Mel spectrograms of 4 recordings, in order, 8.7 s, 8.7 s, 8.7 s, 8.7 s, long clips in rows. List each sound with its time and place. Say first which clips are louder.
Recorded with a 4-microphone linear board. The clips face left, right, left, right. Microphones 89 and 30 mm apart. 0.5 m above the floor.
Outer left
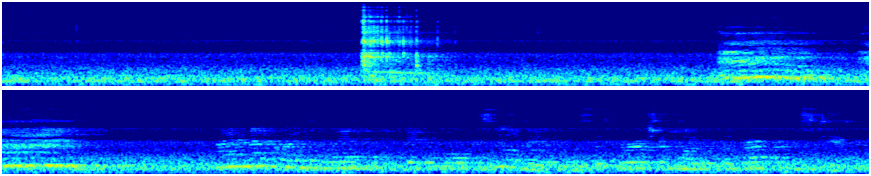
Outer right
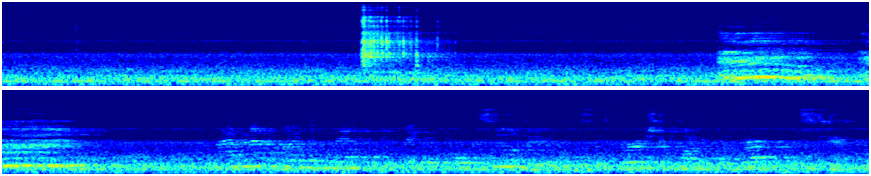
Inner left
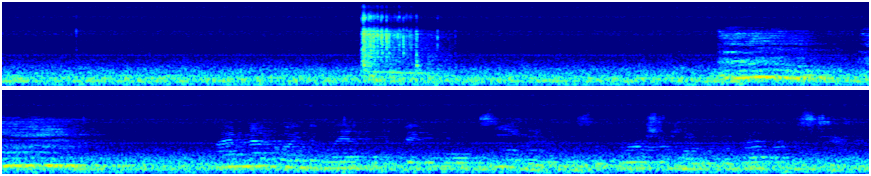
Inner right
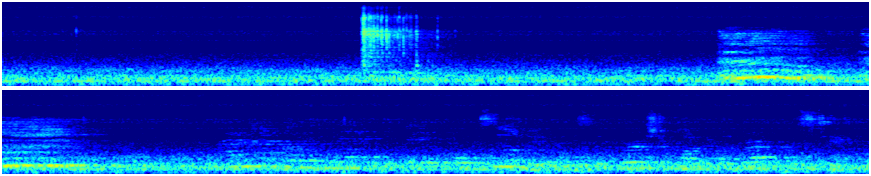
1.8 s a gunshot: outer left 2 dB, inner left 4 dB; 25° left (ahead or behind), 0.7 m
3.6 s breathing: outer right 3 dB, inner right 1 dB; 10° right (ahead or behind), 2.5 m
5.4 s a woman speaking: outer left 3 dB, inner left 4 dB; 40° left (ahead or behind), 9.5 m
6.7 s a woman speaking: outer right 1 dB, even; 15° left (ahead or behind), 9.5 m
